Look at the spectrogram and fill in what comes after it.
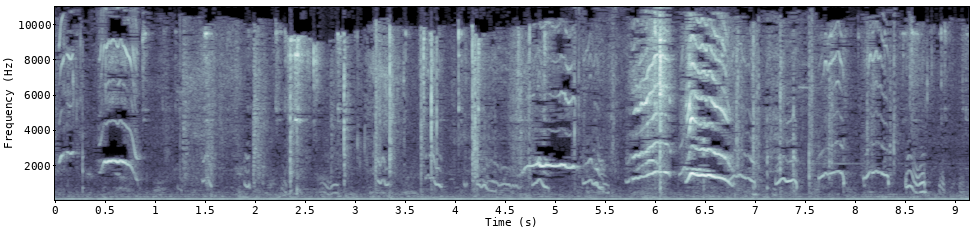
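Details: Five young pups crying together: a busy stream of thin, upward-bending whines and short yips, with a loud cluster of stacked yelps toward the end. A constant low hum runs underneath.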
